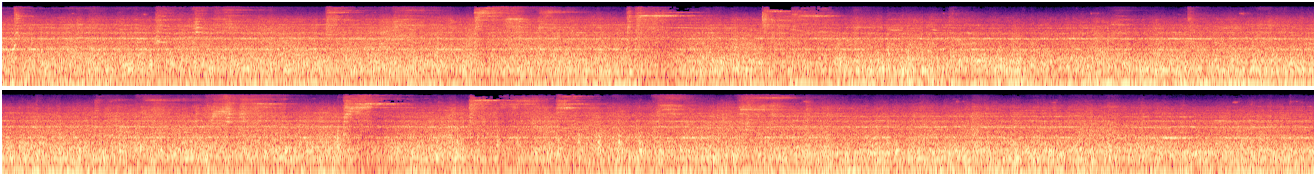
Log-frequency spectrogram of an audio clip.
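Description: Double-stack container well cars of a freight train rolling past: a steady loud rumble and rattle of steel wheels on the rails, with scattered clicks and clanks and a steady high-pitched ring.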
